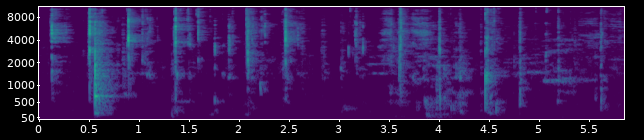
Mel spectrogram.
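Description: Eating noises: chewing with small wet mouth clicks and lip smacks, and a louder gulp from a glass of water about half a second in.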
